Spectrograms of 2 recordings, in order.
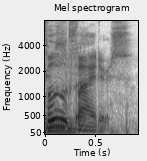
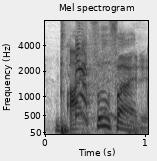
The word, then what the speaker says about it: Foo Fighters: Food Fighters? Foo Fighters.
